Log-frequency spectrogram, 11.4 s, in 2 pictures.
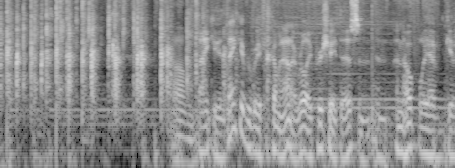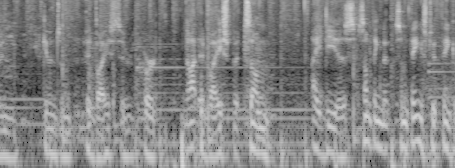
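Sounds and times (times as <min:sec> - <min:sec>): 
audience applause: 0:00.0 - 0:03.6
speech: 0:02.2 - 0:11.3.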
